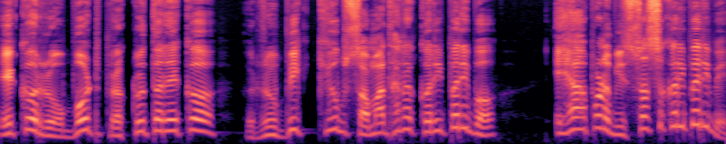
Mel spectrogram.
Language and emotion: Odia, surprised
